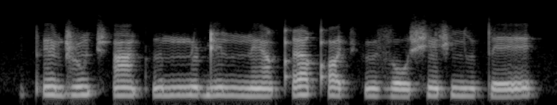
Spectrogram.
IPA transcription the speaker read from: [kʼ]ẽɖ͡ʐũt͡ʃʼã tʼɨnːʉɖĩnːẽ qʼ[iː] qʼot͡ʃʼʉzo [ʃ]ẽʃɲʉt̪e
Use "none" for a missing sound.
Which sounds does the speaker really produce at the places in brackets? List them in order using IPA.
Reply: tʼ, i, ʃ

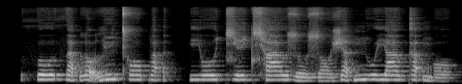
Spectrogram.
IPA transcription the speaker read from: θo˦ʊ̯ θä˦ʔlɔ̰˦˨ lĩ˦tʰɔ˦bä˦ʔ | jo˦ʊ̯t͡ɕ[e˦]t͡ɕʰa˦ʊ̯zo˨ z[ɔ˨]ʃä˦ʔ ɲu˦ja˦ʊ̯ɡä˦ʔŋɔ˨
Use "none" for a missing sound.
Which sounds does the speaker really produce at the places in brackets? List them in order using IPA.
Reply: e˦, ɔ˨

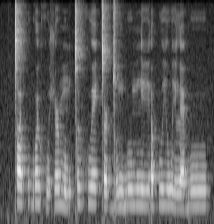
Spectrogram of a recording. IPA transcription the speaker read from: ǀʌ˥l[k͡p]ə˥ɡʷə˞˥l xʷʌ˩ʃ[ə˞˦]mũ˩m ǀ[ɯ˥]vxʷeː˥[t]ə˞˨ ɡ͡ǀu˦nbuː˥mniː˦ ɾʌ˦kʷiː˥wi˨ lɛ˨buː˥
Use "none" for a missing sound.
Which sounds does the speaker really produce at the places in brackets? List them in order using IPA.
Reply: kʷ, ə˞˦, ɯ˥, ǀ

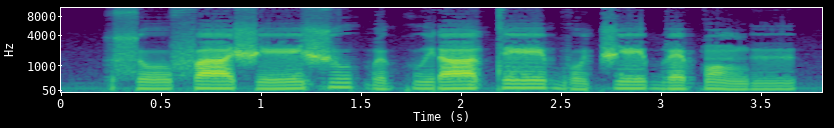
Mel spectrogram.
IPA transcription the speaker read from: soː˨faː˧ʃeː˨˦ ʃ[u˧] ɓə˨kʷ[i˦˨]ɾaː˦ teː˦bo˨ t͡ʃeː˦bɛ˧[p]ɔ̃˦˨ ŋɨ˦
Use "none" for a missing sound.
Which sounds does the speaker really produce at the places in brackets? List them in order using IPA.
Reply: u˦, i˧, p

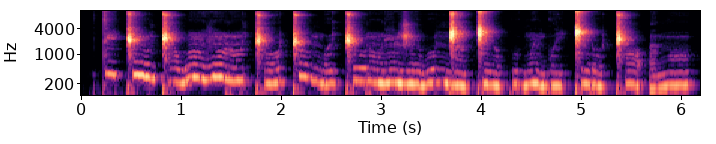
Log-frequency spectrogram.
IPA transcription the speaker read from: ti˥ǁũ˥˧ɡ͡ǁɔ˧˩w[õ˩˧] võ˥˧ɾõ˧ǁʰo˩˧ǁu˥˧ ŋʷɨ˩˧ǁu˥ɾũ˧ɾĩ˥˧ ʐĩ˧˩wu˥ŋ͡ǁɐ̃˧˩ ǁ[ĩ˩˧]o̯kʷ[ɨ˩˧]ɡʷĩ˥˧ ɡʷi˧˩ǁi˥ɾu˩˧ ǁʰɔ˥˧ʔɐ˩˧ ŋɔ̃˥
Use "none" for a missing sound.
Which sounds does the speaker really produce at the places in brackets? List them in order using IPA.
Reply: õ˥˧, ĩ˧˩, ɨ˧

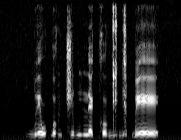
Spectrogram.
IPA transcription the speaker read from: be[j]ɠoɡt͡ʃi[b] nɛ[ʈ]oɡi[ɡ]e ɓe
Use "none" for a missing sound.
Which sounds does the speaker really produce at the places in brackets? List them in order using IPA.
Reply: w, b, k, ɡ

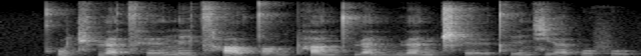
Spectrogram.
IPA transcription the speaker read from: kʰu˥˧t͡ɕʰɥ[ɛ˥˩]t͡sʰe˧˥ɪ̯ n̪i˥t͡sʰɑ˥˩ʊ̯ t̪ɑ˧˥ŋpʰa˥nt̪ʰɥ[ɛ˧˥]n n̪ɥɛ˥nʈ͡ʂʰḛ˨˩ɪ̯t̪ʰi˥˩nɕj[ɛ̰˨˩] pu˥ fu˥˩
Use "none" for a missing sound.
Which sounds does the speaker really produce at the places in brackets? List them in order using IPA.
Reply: ɛ˥˩, ɛ˥˩, ɛ˧˥

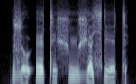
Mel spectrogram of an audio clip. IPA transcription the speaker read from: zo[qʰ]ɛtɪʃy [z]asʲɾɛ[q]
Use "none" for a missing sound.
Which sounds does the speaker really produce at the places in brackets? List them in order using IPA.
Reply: ʔ, ʒ, t

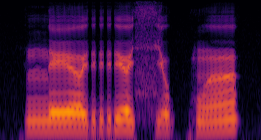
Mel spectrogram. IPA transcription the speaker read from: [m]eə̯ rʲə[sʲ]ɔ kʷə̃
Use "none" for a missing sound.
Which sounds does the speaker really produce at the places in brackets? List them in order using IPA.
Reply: n, sʲ

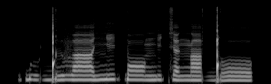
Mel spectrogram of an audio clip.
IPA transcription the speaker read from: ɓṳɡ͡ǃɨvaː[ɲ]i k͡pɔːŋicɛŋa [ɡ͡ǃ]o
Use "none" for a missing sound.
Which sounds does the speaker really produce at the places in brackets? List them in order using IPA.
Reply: ɲ, ɡ͡ǃ

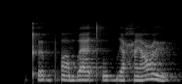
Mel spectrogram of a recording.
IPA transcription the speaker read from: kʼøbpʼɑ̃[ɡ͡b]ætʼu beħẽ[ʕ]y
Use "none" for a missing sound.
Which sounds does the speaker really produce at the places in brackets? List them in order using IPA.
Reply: b, ʕ

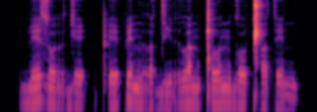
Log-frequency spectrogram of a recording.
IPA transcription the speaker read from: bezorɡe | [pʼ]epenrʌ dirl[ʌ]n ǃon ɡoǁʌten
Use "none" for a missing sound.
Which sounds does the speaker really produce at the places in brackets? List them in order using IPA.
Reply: pʼ, ʌ

